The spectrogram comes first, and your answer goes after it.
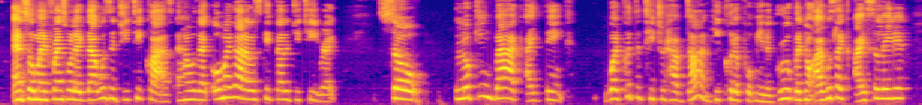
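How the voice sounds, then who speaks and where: A woman with a Spanish accent speaks fairly quickly at a high pitch. Her tone is bright and sharp, her intonation fairly even. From Mexico. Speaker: educator. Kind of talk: interview.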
